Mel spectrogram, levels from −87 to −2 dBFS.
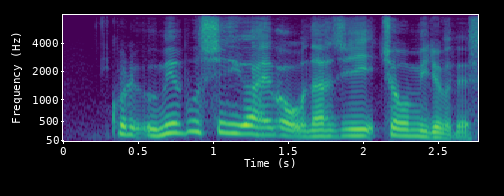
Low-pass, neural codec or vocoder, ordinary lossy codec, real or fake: none; codec, 16 kHz, 0.8 kbps, ZipCodec; none; fake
